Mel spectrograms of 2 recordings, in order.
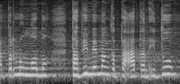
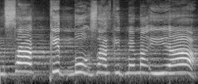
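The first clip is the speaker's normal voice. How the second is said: sharply raised, loud cry of pain; preaching shout; 4 semitones higher, 6 dB louder, much slower than usual. Real, not acted. Preacher crying out to the congregation, loud and high. Preacher presses a painful point.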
